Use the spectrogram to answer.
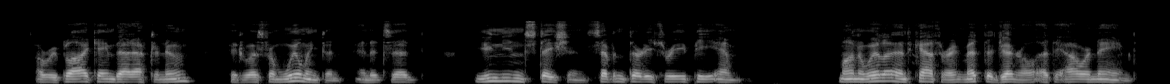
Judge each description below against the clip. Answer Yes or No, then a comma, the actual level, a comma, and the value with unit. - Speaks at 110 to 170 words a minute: Yes, average, 140 wpm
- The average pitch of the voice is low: Yes, low, 120 Hz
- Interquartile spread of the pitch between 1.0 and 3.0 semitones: Yes, average, 2.7 semitones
